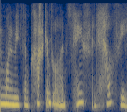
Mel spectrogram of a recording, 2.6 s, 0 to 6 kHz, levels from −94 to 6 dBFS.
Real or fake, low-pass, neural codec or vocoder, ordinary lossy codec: fake; 5.4 kHz; codec, 24 kHz, 1.5 kbps, HILCodec; MP3, 48 kbps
